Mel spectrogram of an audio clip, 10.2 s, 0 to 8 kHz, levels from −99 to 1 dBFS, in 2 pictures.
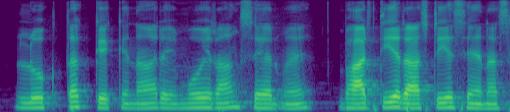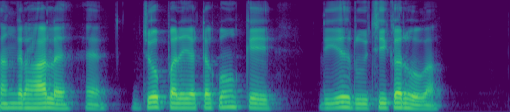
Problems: none marked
